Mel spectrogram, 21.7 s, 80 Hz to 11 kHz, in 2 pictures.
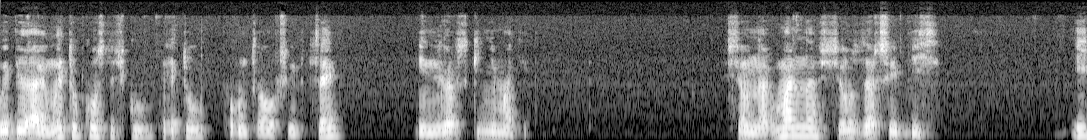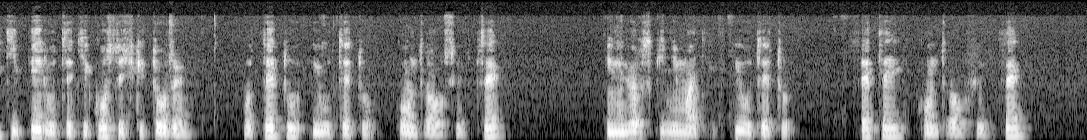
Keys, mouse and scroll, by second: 0.2 click, 1.5 shift+click, 2.9 ctrl+shift+c, 6.6 scroll down 1, 7.1 shift+middle click, 8.5-9.0 scroll up 1, 9.0 middle click, 12.8 click, 14.0 shift+click, 17.0 ctrl+shift+c, 18.0 click, 19.2 shift+click.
